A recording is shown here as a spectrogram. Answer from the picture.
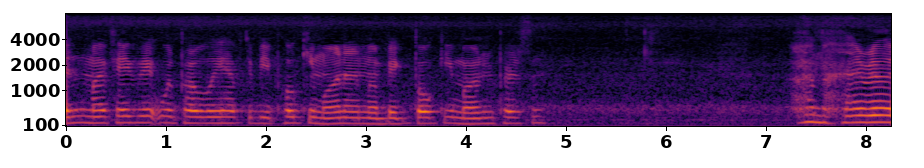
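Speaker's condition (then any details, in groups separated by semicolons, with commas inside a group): Cerebral palsy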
